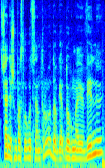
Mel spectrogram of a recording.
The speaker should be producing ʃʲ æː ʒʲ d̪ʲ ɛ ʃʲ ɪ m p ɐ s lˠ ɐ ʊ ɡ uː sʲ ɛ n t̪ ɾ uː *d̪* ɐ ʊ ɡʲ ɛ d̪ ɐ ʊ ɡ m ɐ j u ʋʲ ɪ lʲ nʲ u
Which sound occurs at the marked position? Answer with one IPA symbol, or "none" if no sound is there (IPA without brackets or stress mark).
d̪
